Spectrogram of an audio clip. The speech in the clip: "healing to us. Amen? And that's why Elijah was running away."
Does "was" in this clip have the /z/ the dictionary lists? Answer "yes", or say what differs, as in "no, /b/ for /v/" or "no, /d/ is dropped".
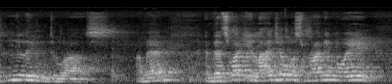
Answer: no, /s/ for /z/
